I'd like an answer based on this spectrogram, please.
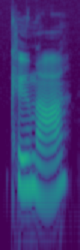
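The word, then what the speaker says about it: קומה: has a title that's written in hebrew it's pronounced kuma and it roughly translates to rebirth revival resistance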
